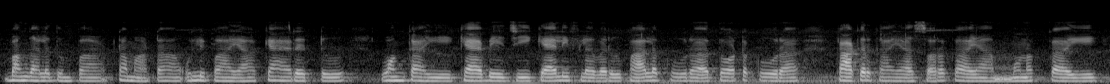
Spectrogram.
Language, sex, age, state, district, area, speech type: Telugu, female, 60+, Telangana, Medchal, urban, spontaneous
